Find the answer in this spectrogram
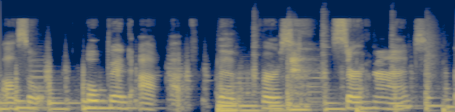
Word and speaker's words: Serhant: Ryan Serhant, but also opened up the first Serhant, right?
